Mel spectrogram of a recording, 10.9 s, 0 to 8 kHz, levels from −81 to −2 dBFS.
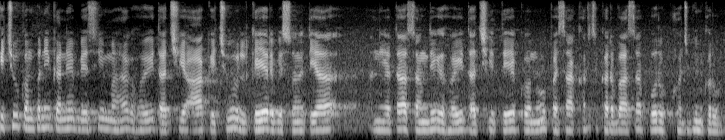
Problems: background sounds at intervals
